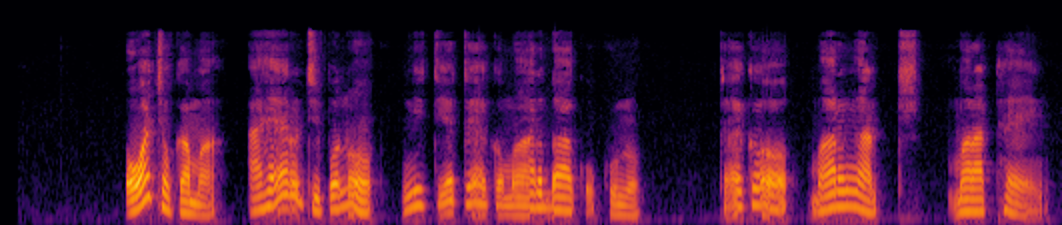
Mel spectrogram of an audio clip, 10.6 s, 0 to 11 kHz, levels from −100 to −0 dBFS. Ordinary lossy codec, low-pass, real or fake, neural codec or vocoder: AAC, 32 kbps; 7.2 kHz; real; none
